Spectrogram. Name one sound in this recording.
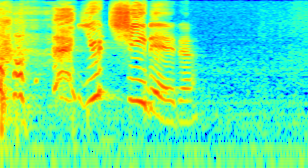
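A young woman speaks playfully and laughs close by.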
